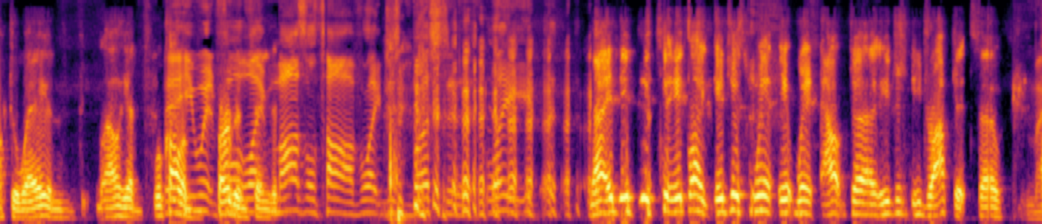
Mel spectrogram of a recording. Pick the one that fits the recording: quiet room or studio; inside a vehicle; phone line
phone line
